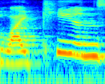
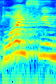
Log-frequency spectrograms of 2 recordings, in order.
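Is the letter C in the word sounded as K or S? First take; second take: K; S. First: The C is sounded as a K. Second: The C is sounded as an S. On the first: "the K is like a hard Greek one" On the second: "pronounce that C as a, an English C"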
